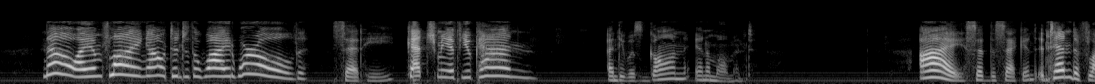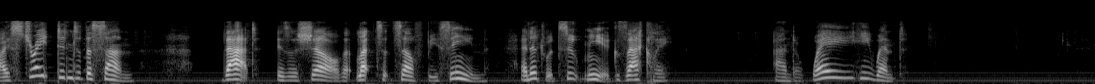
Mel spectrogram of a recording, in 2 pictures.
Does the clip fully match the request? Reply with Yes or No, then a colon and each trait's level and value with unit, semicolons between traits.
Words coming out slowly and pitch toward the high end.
No: average, 145 wpm; very high, 265 Hz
